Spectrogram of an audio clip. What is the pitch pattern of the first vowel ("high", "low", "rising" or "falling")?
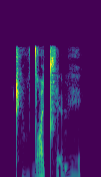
low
